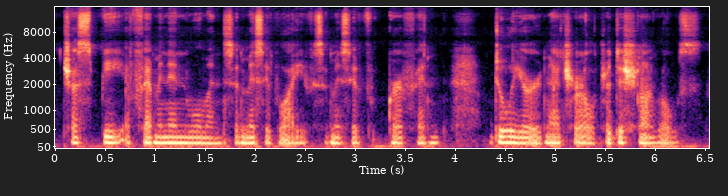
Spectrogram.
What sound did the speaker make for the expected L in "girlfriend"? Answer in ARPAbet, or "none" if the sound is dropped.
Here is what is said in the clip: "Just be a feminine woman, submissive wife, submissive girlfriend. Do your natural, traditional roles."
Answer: none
